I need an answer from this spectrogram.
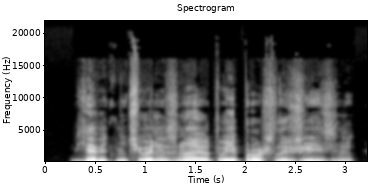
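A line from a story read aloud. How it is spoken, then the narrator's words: Thoughtful. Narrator (Russian): сказала задумчиво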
